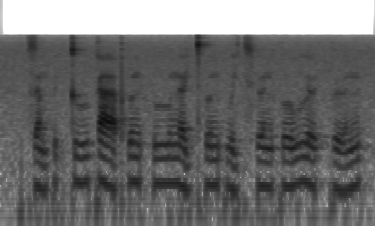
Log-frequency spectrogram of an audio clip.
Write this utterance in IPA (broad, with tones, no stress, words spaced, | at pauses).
t͡sɐ˨˩mpɪ˥k̚t̪uː˨˥ kaː˨˩pʰʊ˨ŋ huː˨˧ n̪ɐ˨˩j t̪ʰʊ˧ŋkʷɐ˨˩j t͡sʰɵ˨nko˨˥w lɵ˨˥t̚kɵ˨˥n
